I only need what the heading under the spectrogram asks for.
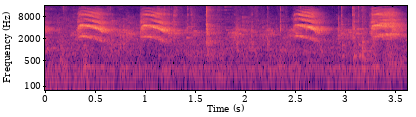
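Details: Hand-tame, domestically bred Blue-eyed cockatoo, 20 March 2020: short, harsh, down-curving squawks, often in pairs, roughly every 0.7 seconds, with tapping and clatter in between.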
